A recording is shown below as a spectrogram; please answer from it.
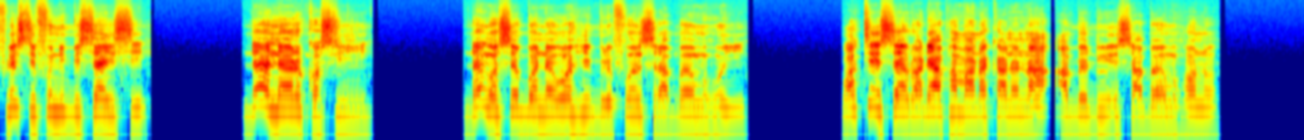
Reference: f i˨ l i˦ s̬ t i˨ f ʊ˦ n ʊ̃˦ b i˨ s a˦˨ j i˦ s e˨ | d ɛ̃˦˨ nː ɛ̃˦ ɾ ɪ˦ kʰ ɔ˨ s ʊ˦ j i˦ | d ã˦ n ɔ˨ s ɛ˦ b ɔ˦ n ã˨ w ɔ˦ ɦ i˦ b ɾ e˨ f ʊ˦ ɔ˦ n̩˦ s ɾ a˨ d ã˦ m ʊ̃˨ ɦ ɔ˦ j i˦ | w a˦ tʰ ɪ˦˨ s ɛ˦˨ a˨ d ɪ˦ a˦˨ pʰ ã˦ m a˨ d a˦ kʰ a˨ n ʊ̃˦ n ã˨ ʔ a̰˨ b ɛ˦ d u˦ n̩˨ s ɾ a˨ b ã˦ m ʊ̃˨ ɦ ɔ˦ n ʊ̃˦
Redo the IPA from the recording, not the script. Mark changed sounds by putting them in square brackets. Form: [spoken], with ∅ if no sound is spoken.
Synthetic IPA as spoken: f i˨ l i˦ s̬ t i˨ f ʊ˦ n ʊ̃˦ b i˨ s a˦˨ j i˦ s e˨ | d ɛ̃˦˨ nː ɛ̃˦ ɾ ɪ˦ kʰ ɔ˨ s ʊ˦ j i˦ | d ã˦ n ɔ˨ s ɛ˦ b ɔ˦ n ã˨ w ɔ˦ ɦ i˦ b ɾ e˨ f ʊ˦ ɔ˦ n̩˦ s ɾ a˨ [b] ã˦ m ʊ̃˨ ɦ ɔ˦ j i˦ | w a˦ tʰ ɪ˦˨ s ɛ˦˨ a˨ d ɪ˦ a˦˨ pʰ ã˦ m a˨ d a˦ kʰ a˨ n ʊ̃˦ n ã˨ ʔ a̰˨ b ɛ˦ d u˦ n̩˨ s ɾ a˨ b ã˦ m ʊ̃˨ ɦ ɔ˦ n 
